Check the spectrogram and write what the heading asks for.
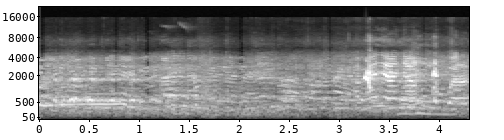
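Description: Several people talking at once in a room, overlapping voices with one voice briefly louder about three seconds in.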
